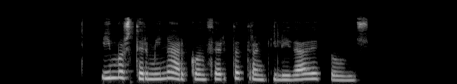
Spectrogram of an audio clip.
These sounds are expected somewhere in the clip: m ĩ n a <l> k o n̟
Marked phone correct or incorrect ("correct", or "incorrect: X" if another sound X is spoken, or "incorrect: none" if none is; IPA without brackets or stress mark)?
incorrect: ɾ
